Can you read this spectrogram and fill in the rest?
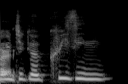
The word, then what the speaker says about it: cuisine: But that's how you say it. Cuisine.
